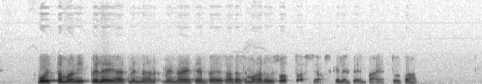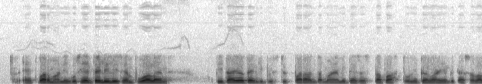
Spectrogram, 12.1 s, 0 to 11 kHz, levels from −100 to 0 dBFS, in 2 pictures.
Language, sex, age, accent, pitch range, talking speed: Finnish, male, 20-39, native, 85-95 Hz, 175 wpm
